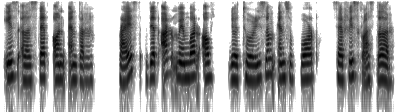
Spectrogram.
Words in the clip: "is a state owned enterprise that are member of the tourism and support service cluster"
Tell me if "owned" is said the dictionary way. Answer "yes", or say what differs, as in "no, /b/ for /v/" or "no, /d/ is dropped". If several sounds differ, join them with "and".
no, /d/ is dropped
